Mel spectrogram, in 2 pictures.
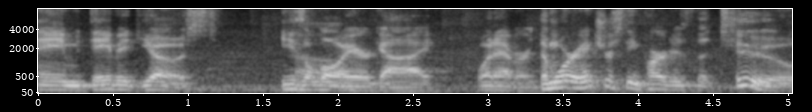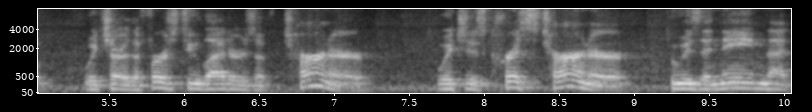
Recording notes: LIVE at New York City Pinball Championships 2022!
